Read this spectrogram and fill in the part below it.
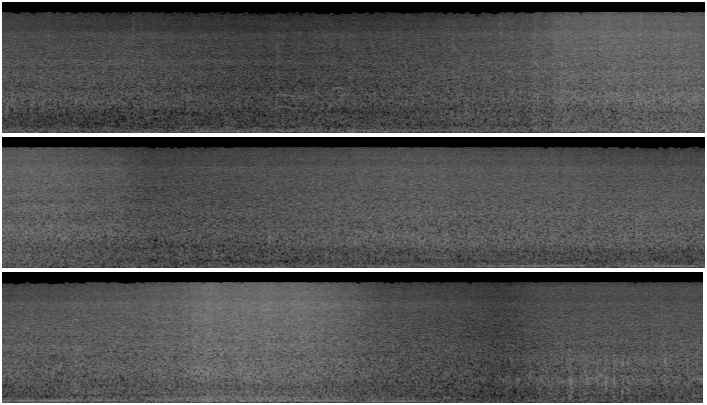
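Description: Foamy water rushes and hisses over rocks.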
